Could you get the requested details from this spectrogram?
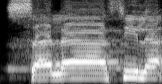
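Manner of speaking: drawn-out syllables, sa-la-si-la; slow model reading. Shown as a demonstration. Teacher reading सलासिला slowly for pupils. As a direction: read सलासिला slowly, every syllable apart. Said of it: "पढ़ो".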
